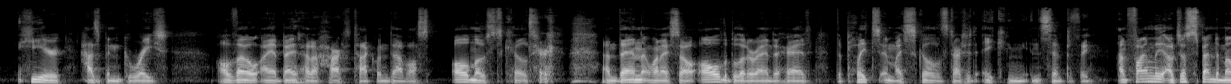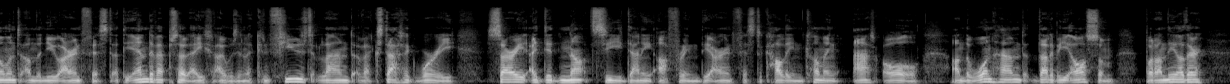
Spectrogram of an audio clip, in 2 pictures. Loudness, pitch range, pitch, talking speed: -19 LUFS, 85-105 Hz, 95 Hz, 215 wpm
